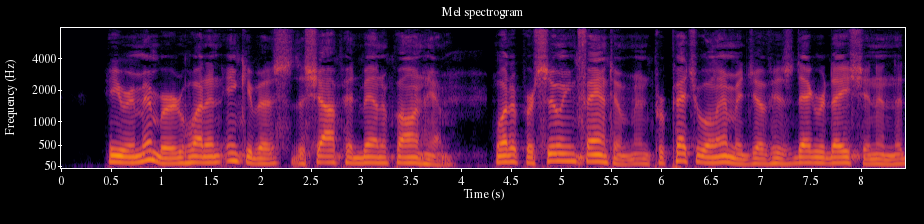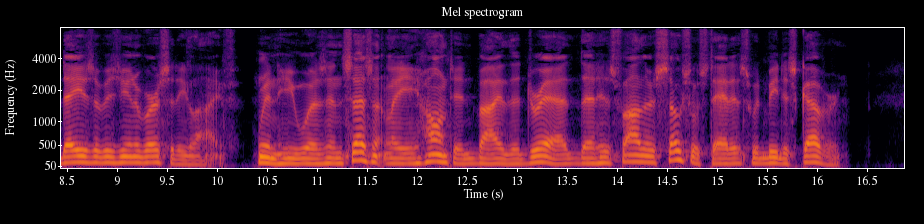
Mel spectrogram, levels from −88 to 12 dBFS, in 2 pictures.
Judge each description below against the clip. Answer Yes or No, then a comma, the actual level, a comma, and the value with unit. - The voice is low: Yes, low, 120 Hz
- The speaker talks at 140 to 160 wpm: Yes, average, 155 wpm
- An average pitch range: Yes, average, 3.7 semitones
